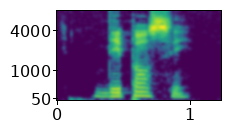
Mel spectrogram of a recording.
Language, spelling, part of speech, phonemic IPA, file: French, dépenser, verb, /de.pɑ̃.se/, Fr-dépenser.ogg
- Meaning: to spend (money)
